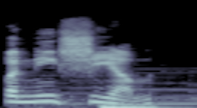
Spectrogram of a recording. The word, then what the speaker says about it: Phoenicium: So the Phoenicium, so it's spelled like Phoenix, but instead of going Phoenix, you go Phoenicium. So you spell it the same way, but instead of Nix, it's Sium.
